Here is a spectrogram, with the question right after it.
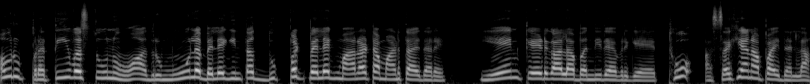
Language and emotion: Kannada, disgusted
